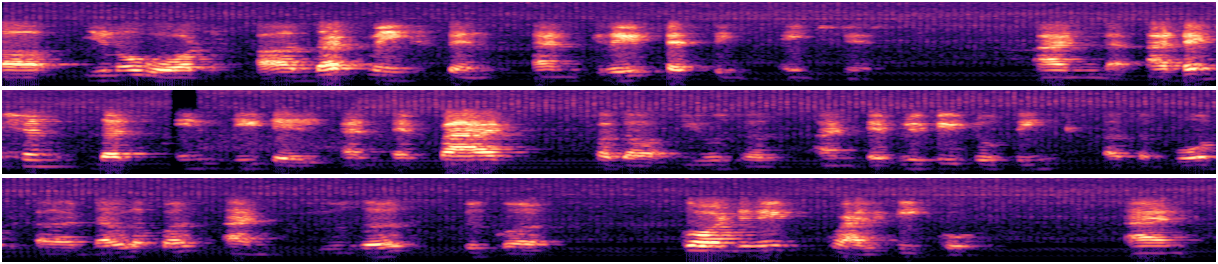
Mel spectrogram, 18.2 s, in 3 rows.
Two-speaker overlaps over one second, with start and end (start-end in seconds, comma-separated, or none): none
